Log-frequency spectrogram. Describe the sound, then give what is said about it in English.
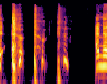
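Three brief, rough coughs separated by short pauses, then a longer voiced throat clearing from someone with something caught in the throat. The sounds are moderately loud and stand alone, with no talk around them. “Sorry. I had a little something caught in my throat.”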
